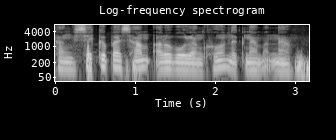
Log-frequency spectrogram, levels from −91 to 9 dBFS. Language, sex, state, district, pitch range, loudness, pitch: Garo, male, Meghalaya, South Garo Hills, 100-130 Hz, -18 LUFS, 110 Hz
